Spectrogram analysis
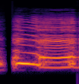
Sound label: Chicken; Ed Edd n Eddy; Adromulus Pack; EEnE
